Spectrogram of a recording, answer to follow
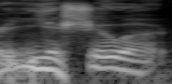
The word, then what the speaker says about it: Yeshua: And so, but without the name Joshua Messiah, or as it would be pronounced, Yeshua Messiah, without the Messiah part, that means the anointed one.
